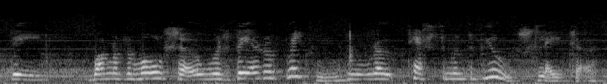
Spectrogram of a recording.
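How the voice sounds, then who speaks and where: The pitch swings very widely, with noticeable background noise behind the voice. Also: woman. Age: 80s+. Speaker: First World War hospital ship nurse survivor. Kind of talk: interview answer. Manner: hesitant, reminiscing.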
